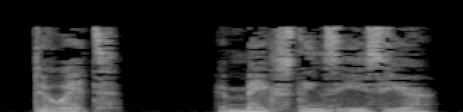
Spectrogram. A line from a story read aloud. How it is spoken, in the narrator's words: someone dared to whisper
